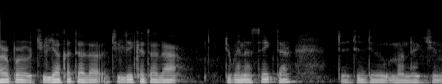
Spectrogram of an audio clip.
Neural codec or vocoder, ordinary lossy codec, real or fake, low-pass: codec, 16 kHz, 4 kbps, X-Codec, HuBERT features, trained on LibriSpeech; none; fake; 7.2 kHz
